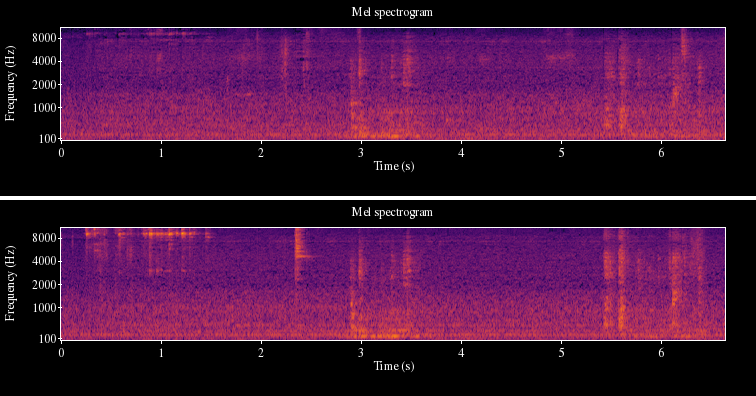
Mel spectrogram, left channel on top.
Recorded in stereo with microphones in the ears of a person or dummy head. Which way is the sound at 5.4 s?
55° right (ahead or behind).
